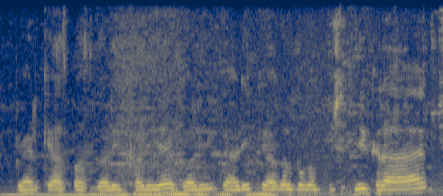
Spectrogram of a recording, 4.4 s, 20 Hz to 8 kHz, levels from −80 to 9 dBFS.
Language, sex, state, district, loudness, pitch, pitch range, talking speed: Hindi, male, Jharkhand, Garhwa, -14 LUFS, 160 Hz, 150-165 Hz, 190 wpm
